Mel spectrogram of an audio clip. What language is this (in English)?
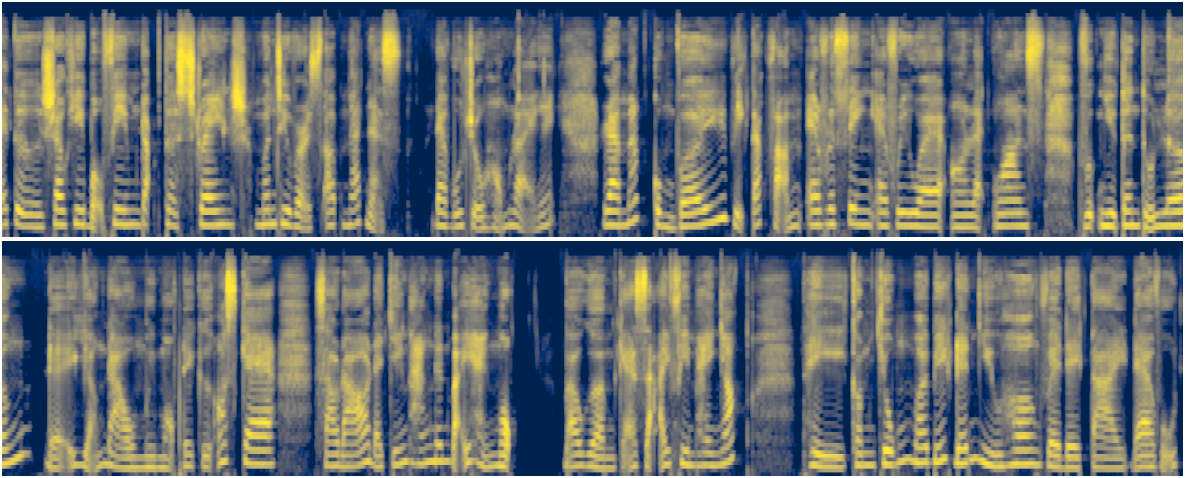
Vietnamese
